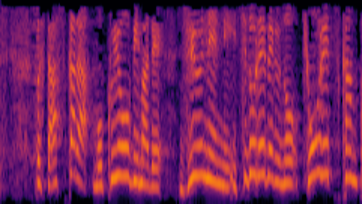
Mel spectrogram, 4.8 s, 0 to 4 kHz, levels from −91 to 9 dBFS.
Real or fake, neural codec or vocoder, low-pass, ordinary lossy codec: fake; codec, 16 kHz in and 24 kHz out, 1 kbps, XY-Tokenizer; 3.6 kHz; MP3, 16 kbps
